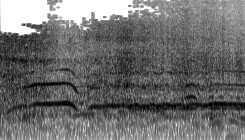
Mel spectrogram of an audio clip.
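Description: Spectators yelling long drawn-out shouts of encouragement at a passing ski racer: one held call lasting under a second, then a longer one that carries on past the end, with a second voice joining briefly.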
